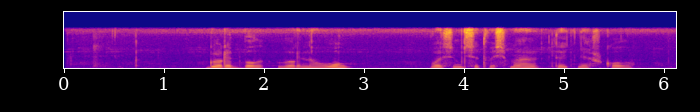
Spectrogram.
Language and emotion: Russian, neutral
